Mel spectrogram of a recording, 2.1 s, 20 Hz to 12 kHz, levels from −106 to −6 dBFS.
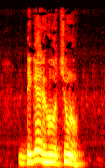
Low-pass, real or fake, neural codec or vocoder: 9.9 kHz; real; none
